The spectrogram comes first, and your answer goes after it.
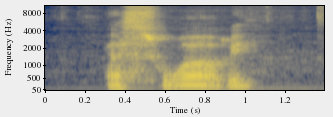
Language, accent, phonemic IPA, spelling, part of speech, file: French, Canada, /a.swa.ʁe/, assoirai, verb, LL-Q150 (fra)-assoirai.wav
- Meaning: first-person singular future of asseoir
